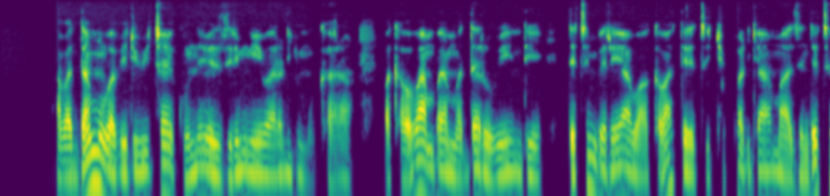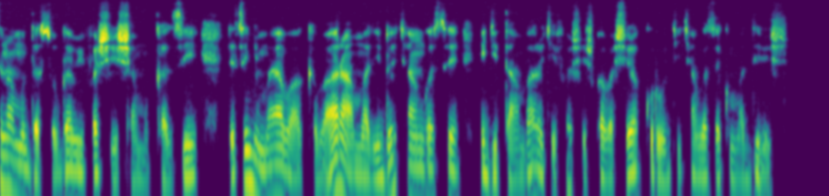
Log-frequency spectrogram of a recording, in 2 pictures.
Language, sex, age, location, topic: Kinyarwanda, male, 18-24, Kigali, government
